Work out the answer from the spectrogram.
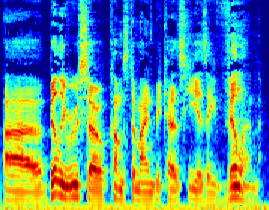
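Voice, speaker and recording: Male co-host, low but forceful tone, chatty and rambling, loud bursts when quoting. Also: moderate pace. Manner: rambling, acts out quotes loudly. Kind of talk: casual chat.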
